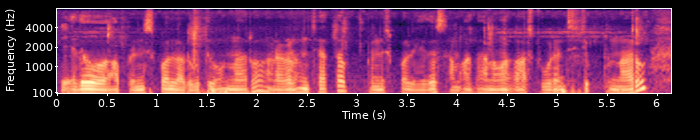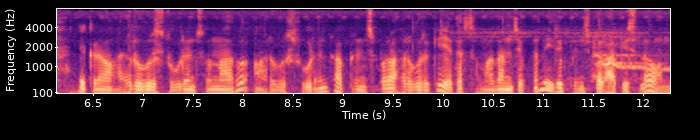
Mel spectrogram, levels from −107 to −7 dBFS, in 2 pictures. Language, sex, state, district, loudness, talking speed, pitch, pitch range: Telugu, male, Andhra Pradesh, Srikakulam, -21 LUFS, 140 wpm, 110 Hz, 105-115 Hz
